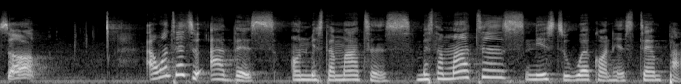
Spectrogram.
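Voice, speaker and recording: A woman speaks fairly slowly, with noticeable background noise behind her. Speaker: movie reviewer. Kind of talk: video review commentary. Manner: animated.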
